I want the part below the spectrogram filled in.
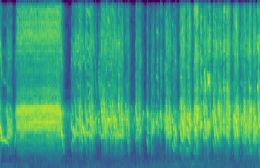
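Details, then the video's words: A dense, loud chatter of high chirps from weaver birds building a nest, briefly dropping away near the start, then returning as choppy, pulsing chirps. "Natural Sparrow Chirping Sounds | Weaver Birds Building Nest"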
